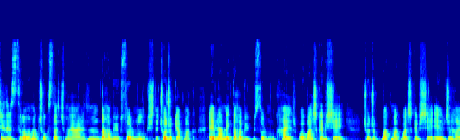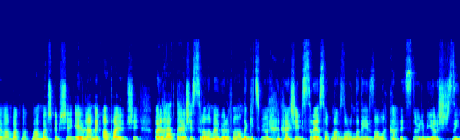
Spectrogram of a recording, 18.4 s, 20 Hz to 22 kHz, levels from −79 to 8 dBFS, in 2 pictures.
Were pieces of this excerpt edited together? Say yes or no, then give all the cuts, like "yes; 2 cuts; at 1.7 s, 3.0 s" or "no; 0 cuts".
yes; 1 cut; at 12.3 s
